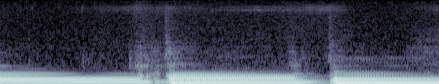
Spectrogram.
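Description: Fender Precision Bass playing a minor-triad arpeggio: single plucked notes, a new one about every second, each ringing on until the next.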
